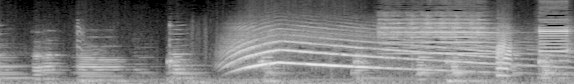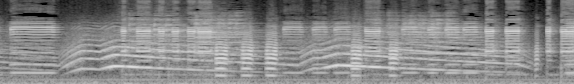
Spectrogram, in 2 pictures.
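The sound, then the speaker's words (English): An alarm set by Bugs Bunny suddenly goes off, its siren-like wail sweeping up and sliding down in several repeated swoops, mixed with clattering bursts of noise, blaring. “Didn't figure on my setting an alarm, did you?”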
